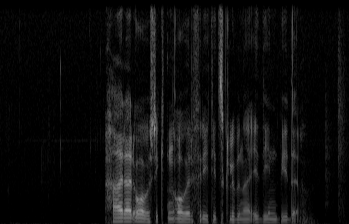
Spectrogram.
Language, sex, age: Norwegian, male, 17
